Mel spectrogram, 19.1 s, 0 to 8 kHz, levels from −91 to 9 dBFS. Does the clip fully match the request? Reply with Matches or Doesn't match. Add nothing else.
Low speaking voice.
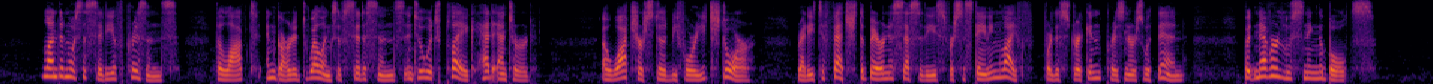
Doesn't match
